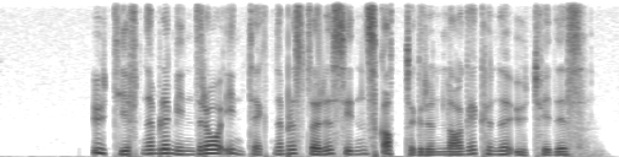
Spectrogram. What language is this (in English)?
Norwegian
